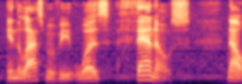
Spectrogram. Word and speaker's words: Thanos: the last movie was Thanos now one common mistake when you say thatthis name is to not say the th sound and to say instead Santos Santos with an S sound incorrect you have to be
